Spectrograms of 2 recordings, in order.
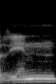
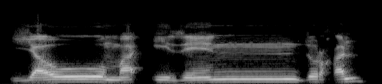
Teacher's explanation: ہے کہ لائٹلی اس کو آپ گنہ کریں یوم ازن زرخن آپ کو ناک میں گونج باقاعدہ محسوس ہوگی اسے کہتے ہیں گنہ کرنا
